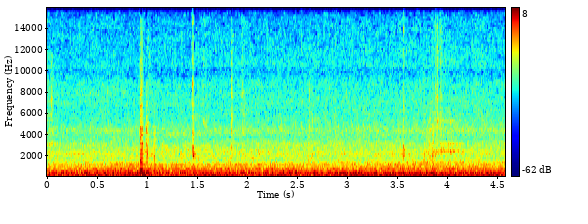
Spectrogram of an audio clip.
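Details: Car that wouldn't start (no power from battery) after rewiring and battery swap: steady even idle hum, constant low tone, no misses or knocks; engine running normally after the fix.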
